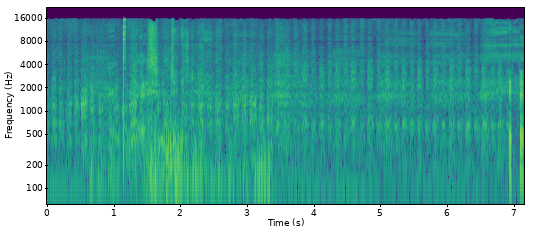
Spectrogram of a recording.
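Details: Sam the Labrador pants while playing with a red frisbee, filmed on a Panasonic Lumix TZ7 camera: rough breathy bursts grow loudest in the middle, mixed with a person talking to the dog and low background rumble.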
